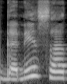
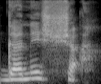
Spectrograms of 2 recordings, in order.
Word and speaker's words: Ganesha: Tapi bacanya itu bukan Siwa tetapi Shiva, bukan Ganesa tetapi Ganesha. Jadi S dengan itunya di atas itu sebenarnya dibaca sh.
